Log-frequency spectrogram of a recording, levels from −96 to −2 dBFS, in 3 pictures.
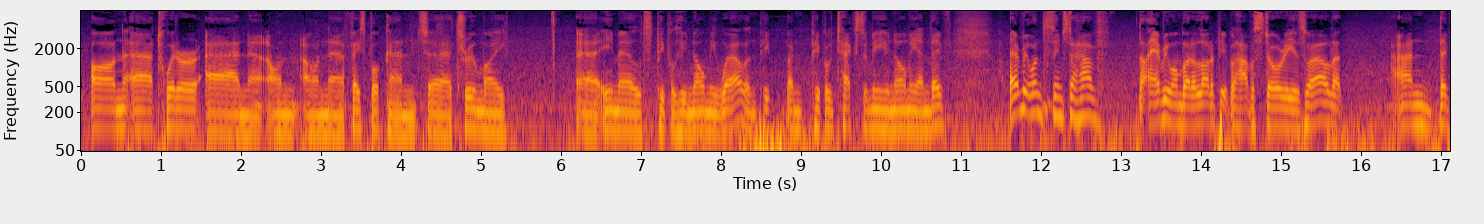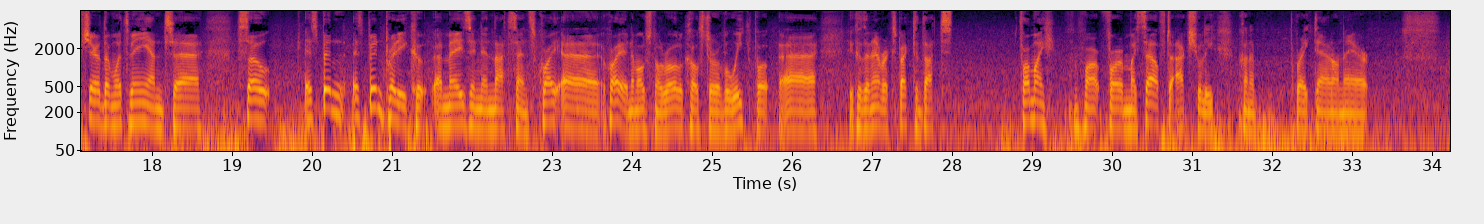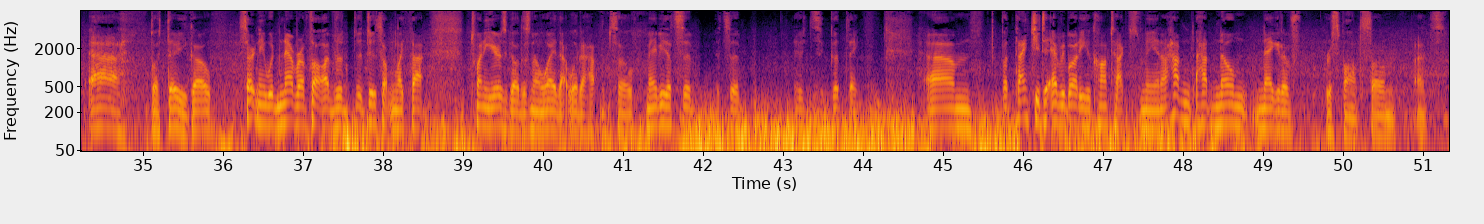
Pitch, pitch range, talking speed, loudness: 110 Hz, 100-120 Hz, 180 wpm, -25 LUFS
